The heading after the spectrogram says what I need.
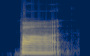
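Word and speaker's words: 八: We consider the number 8, or in Cantonese, Bat, as a lucky number. It's because it sounds like the other word, Fat, meaning wealth.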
